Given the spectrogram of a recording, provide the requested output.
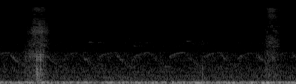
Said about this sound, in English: You hear it? There's some sirens and ambulances in the background.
